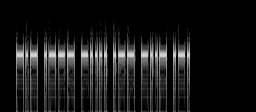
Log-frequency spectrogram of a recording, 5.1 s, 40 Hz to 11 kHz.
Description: Morse code, heard as a keyed tone, about 29 wpm, 700 Hz. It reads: KJ6WXR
